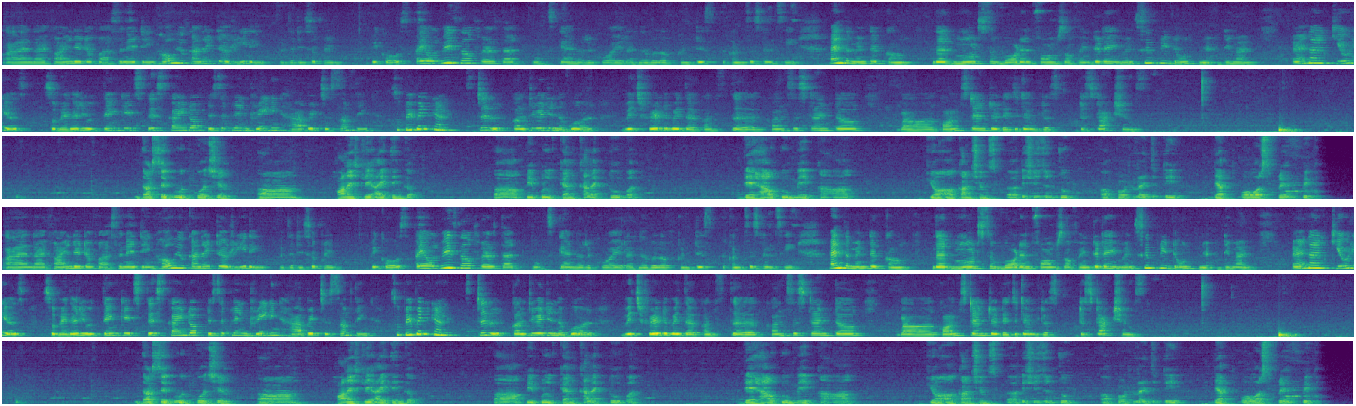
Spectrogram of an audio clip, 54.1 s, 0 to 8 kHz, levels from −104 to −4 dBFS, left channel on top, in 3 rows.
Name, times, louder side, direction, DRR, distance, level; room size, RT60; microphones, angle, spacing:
voice 1, 0.0-4.5 4.9-9.4 9.7-12.1 12.4-16.7 17.2-18.3 18.7-22.9 23.4-24.0 24.4-25.9 26.3-29.4 30.0-32.0 32.4-33.1 35.0-35.2, right 3 dB, 55° right, 9 dB, 0.5 m, -26 dB
voice 2, 37.8-39.1 39.5-40.0 40.5-41.5 42.6-44.5 45.9-47.4 48.4-50.3 50.7-51.8 52.2-53.6, left 1 dB, 15° left, 4 dB, 0.4 m, -29 dB
4.0 x 2.2 x 3.4 m, 0.33 s
head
